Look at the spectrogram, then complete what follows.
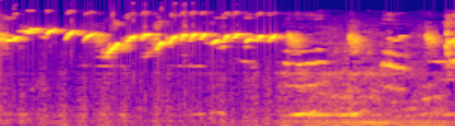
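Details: Blue-winged leafbird (tledekan gunung) singing energetically, a full song with all its fill-in phrases: a fast run of high, sliding whistled notes, then scattered sharp chirps and a brief low buzz in the background.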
